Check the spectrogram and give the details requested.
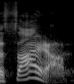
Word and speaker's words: psyop: You know why you can't hear the psyop in the bathroom? Because the P is silent. Yeah.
